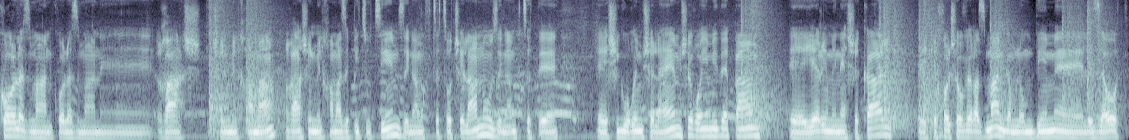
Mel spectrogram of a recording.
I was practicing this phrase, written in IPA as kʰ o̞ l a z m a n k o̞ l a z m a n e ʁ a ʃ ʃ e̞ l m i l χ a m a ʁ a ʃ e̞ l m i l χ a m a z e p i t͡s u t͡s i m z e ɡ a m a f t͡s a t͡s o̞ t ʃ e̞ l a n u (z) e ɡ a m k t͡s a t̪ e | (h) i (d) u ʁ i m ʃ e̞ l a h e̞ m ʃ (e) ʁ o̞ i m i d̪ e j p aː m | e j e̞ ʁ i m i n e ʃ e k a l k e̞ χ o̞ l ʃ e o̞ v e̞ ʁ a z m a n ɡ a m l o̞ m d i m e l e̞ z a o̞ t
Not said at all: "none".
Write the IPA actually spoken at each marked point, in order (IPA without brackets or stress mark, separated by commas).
z, ʃ, ɡ, e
